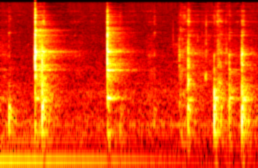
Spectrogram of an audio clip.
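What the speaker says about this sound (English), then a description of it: "We're going to mix up all the dry ingredients first." A utensil clinks and scrapes against a bowl as dry ingredients for pancake bread are mixed, giving a handful of sharp, irregular taps and knocks close up, with quiet gaps between them.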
